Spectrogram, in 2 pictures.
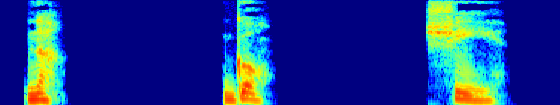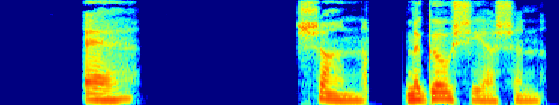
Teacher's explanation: Stress go and keep shun light and quick.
